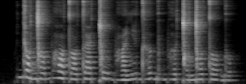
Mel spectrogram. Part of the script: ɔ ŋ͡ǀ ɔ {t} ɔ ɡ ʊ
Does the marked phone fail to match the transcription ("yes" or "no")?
no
